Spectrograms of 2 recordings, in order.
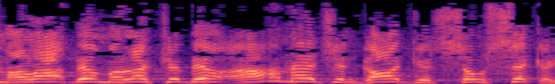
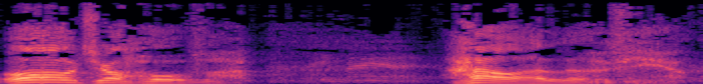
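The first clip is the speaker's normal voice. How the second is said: much lower, softer, slow adoring prayer; tender worship; 9 semitones lower, 3 dB quieter, slower than usual. Shown as a demonstration. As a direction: whisper your love to God, slowly. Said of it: "first you say a little worship".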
